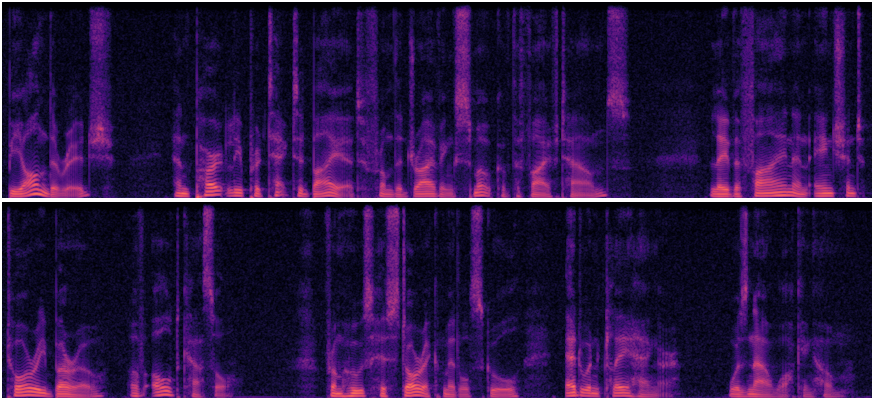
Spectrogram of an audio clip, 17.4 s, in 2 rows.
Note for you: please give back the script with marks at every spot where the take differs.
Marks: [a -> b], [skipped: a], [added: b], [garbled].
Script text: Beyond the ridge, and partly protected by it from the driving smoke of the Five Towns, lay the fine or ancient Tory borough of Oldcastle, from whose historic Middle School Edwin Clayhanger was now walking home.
Beyond the ridge, and partly protected by it from the driving smoke of the Five Towns, lay the fine [or -> and] ancient Tory borough of Oldcastle, from whose historic Middle School Edwin Clayhanger was now walking home.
